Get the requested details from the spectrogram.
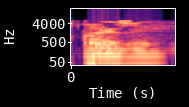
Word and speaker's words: Kwezi: So how do you come up with is it Kwezi? Am I saying it right? – That's right. That's Kwezi.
